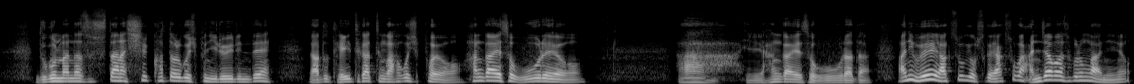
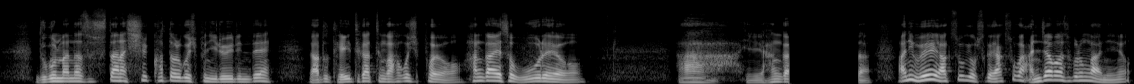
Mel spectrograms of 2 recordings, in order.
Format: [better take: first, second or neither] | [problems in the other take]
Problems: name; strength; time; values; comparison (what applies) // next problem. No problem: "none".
first | audio cutting out; at 8 s for 0.5 s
